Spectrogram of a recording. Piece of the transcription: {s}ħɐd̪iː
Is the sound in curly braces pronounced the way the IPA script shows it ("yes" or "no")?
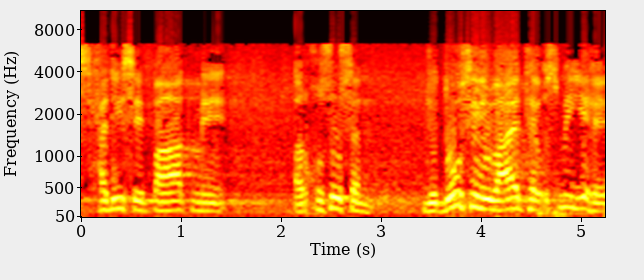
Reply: yes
